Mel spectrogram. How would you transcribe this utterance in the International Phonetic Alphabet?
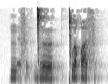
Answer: ŋɛ̰fɛ̰ʈ ɡ͡ǀɵ | ǀuqʷɛf

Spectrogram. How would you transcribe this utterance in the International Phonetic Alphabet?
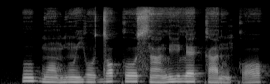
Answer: u˦bɔ̃˧bũ˧jo˧ dɔ˦ko˦sã˧ li˦lɛ˦ka˧ɾũ˨ kɔ˨˦

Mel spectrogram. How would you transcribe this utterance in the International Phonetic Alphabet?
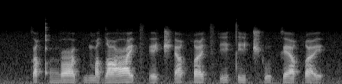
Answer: kʊqʼṳʕʊp i̤mʊdˤoʕe t͡sʼet͡ʃʼɛqʷit͡sʼi tit͡ʃʼukɛqʷe

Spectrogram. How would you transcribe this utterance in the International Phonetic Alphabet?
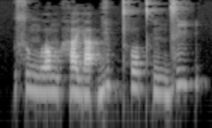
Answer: su˨˩ŋlɔ˨˩ŋha˨˩ja˨ʔ ɡĩ˦p̚ t̪ʰo˧t̪ʰĩ˨˩md͡zi˦ʔ

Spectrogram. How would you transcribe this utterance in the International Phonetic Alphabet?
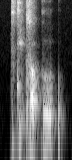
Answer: tʲaʔzɔʔkuʔ

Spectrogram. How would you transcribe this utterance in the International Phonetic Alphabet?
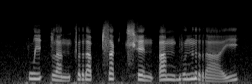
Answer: kwi˦˥ʔpla˩˦nkra˦˥p̚sa˥˩k̚ t͡ɕʰe˨˩nʔa˧mbu˦˥n ra˩˦j

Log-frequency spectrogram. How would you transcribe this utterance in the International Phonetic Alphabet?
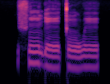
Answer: sĩ˦ɗeː˨tũ˨wɪ˦

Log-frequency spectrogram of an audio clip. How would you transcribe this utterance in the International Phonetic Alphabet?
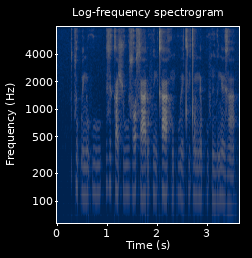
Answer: t͡su˦˨ɓe˨nu˦fuː˦ | zɪ˦ka˨ ʃuː˦ zɔ˦˨saː˨˦ ɾʊ˨ fi˨nkʰaː˦hũ˨˦ kʷeː˦tʰi˦to˦ nɛ˦ kʷɪ˨ fĩ˨vi˦neː˨ ɣã˨

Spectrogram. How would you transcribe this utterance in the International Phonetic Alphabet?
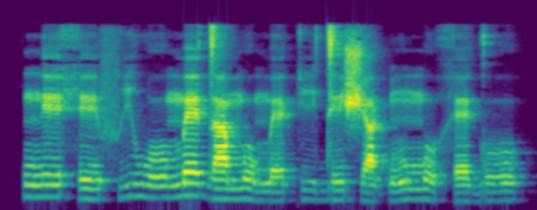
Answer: ne˧ he˨ fi˨˦wo˧mɛ˦ da˦mo˦˨mɛ˨ki˧ de˧ʃa˨k͡pũ˨˦mo˦˨ hɛ˨ɡo˧

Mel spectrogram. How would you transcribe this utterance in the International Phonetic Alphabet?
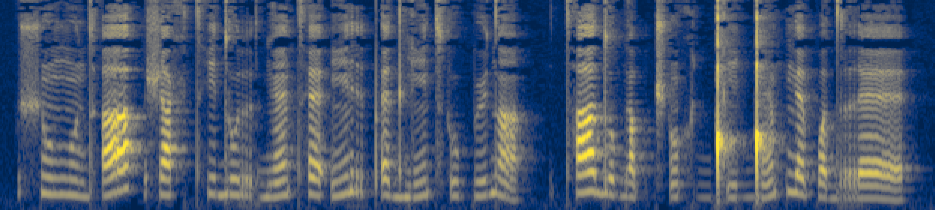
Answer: ʃũŋũdʔa | ʃaxtʰidur ɡɛ̃ tʰɛʔĩrpʼɛd ɡĩt͡sʼu pʉdã | tʰa doɡapt͡ʃʼõxǃʼi ɡ͡ǃɛ̃pŋɛpʌd rɛ

